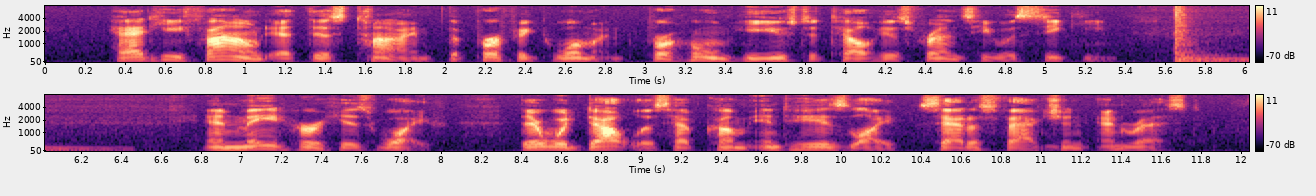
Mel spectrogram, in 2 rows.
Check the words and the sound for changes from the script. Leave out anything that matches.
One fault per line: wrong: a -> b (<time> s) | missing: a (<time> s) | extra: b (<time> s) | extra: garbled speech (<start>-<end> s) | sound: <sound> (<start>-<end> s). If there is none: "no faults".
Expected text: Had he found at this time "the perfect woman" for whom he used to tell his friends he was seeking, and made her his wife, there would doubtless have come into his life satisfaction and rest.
sound: thud (5.6-6.5 s)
